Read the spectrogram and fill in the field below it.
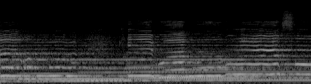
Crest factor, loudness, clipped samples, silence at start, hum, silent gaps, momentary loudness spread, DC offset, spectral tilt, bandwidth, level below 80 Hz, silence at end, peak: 12 dB; -29 LUFS; under 0.1%; 0 s; none; none; 3 LU; under 0.1%; -6 dB/octave; 12.5 kHz; -62 dBFS; 0 s; -18 dBFS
